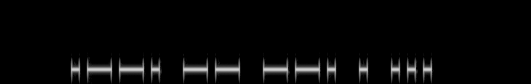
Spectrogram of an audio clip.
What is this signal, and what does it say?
Morse code, heard as a keyed tone, about 15 wpm, 700 Hz. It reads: PMGES
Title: Code Groups - 5 Letters - 15wpm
